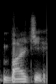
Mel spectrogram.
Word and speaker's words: Bardghji: Ehm, men det här, ja det känns som att här, om man kollar på individerna, då nämner jag alltså Rooney Badaji som eh, säger, uttalar hans efternamn. – Bardghji heter han. – Bardghji heter han då tydligen.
